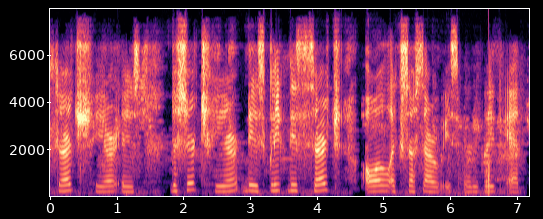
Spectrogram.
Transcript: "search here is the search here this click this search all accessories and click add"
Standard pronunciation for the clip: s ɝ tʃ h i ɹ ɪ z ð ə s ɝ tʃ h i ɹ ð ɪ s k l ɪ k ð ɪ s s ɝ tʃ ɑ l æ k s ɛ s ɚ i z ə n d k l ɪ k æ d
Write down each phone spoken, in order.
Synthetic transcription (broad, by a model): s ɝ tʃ h i ɹ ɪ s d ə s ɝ tʃ h i ɹ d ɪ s k l ɪ k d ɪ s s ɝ tʃ ɑ l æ k s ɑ s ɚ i s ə n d k l ɪ k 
